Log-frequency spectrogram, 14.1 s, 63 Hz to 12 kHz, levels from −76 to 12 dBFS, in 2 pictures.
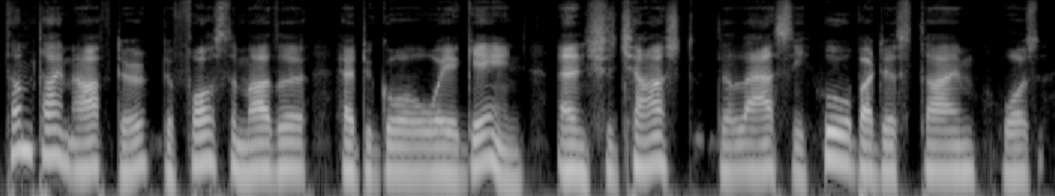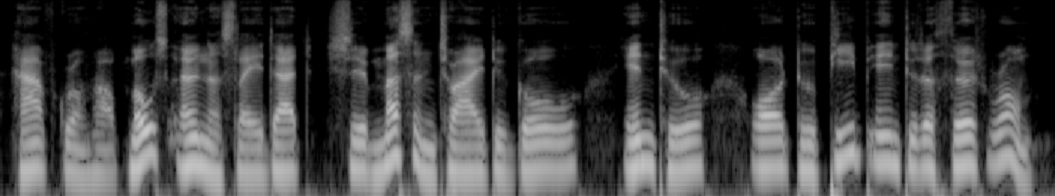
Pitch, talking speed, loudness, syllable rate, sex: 135 Hz, 170 wpm, -18 LUFS, 4.1 syllables/s, male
